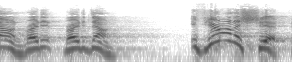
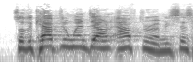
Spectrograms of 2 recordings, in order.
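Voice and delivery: ordinary delivery

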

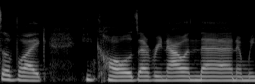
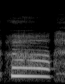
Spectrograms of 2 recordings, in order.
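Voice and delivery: sharp gasping sob, then a high loud "Ah"; sobbing gasp; 12 semitones higher, 6 dB louder than usual. Retold or imitated. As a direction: catch your breath like crying too hard to breathe. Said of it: "you know that cry that you're like".

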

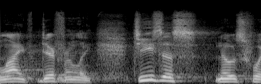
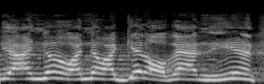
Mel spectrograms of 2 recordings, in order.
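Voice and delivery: dismissive; 8 semitones higher than usual. Retold or imitated. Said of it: "And she's like".

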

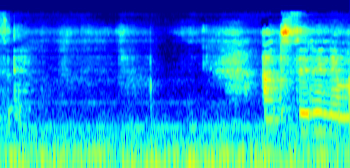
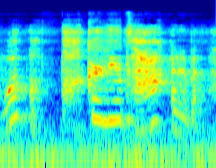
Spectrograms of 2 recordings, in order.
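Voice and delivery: husband's mock retort; 10 semitones higher, faster than usual. Husband voiced in retold quarrel.

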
